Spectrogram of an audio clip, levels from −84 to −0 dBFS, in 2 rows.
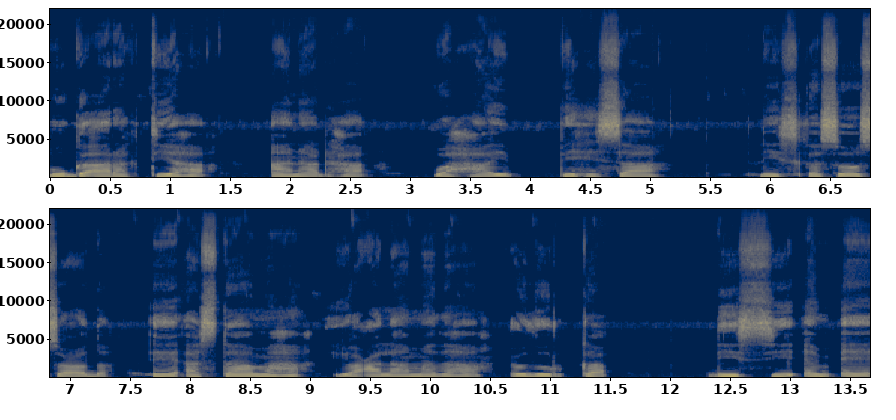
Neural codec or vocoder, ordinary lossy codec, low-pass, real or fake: vocoder, 44.1 kHz, 128 mel bands every 256 samples, BigVGAN v2; none; none; fake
